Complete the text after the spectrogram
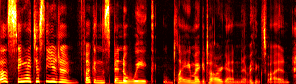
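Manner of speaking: ordinary talk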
